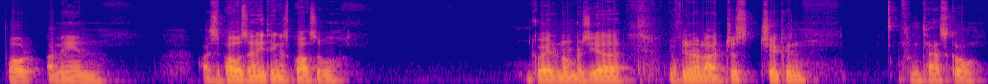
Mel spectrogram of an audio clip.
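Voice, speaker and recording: A man's voice: lowish voice, little pitch movement, measured pace, long pauses, a little mellow. Chatty young man on a phone livestream. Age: 20s. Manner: chatty, rambling, answers viewers' comments. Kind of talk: casual live-stream chat. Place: home indoors.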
